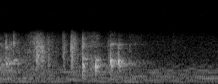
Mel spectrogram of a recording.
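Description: A man's voice briefly in the first second or so, then soft background music.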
